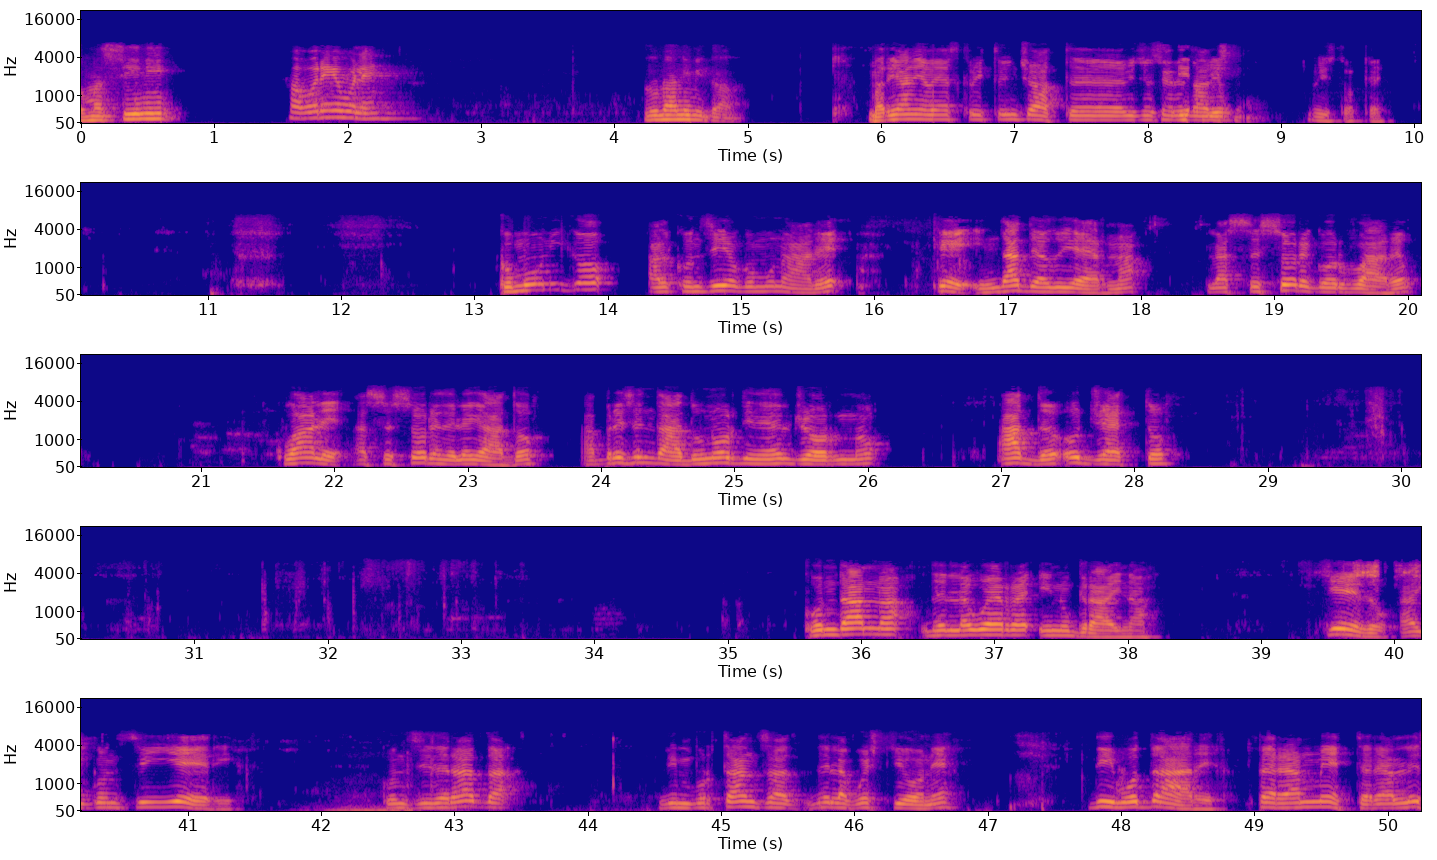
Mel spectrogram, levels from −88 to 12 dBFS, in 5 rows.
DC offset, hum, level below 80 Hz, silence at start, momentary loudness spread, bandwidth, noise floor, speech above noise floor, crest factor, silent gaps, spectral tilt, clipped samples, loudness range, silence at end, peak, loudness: under 0.1%; none; -56 dBFS; 0 s; 15 LU; 6.8 kHz; -85 dBFS; 62 dB; 24 dB; none; -4 dB/octave; under 0.1%; 7 LU; 0 s; -2 dBFS; -23 LUFS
